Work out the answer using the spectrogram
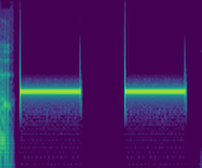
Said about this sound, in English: So you think I'm going to beep it out?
